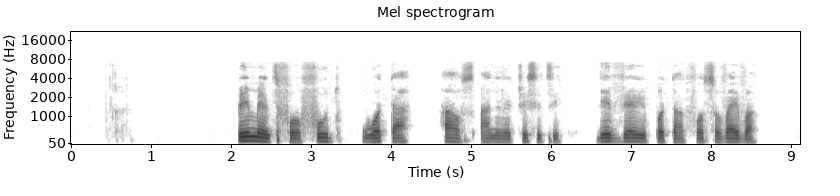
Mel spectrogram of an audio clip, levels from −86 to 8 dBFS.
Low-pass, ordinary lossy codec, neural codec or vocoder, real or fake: 7.2 kHz; none; none; real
